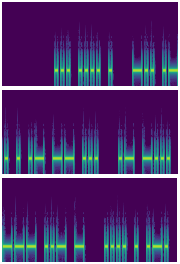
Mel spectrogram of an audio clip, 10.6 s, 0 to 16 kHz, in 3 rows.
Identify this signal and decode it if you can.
Morse code, heard as a keyed tone, about 19 wpm, 700 Hz. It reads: SHE DREAMS ABOUT HER
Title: Easy Phrases 20wpm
